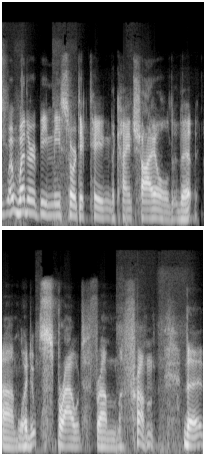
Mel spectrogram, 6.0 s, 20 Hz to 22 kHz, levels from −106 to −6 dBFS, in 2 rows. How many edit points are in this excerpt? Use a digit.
4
